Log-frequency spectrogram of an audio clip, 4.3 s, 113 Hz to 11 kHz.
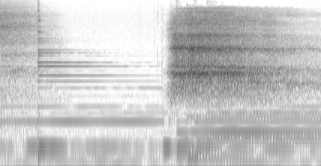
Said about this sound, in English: Before we begin our story, let's take 3 deep dragon breaths and relax. Breathe in through your nose, filling up your belly, and then out through your mouth, imagining you are breathing fire. Ready? Deep breath in and out.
